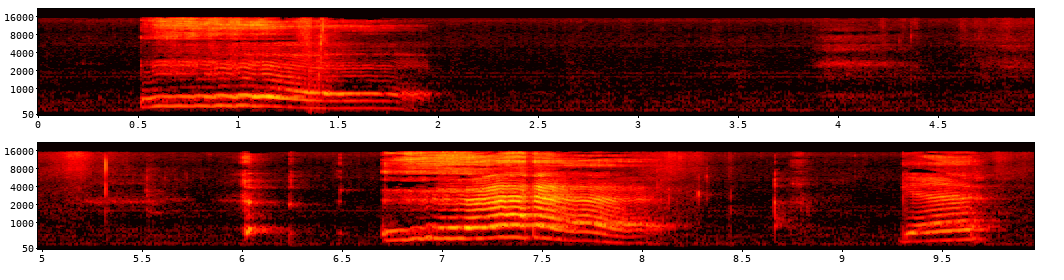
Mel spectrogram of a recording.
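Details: A young child's hiccups recurring during laughter: voiced squeals and laughter broken by brief, sharp catches; hiccups with laughter.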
